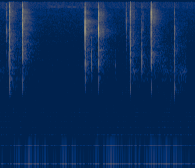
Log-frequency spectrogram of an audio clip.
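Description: Buttons are pressed on a cyberpunk-style handheld gadget, giving a quick irregular run of a dozen or so small, crisp tactile clicks, close up but quiet, with no speech.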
